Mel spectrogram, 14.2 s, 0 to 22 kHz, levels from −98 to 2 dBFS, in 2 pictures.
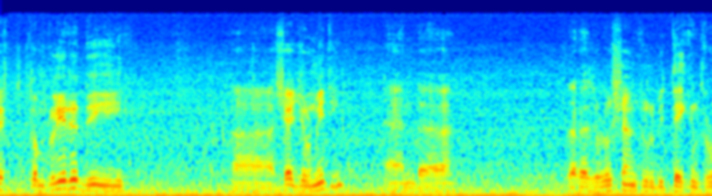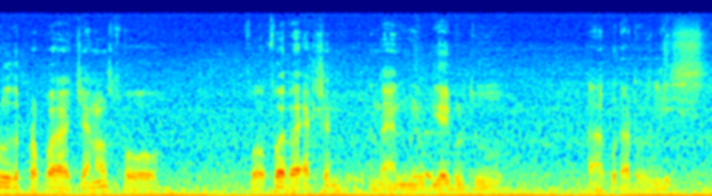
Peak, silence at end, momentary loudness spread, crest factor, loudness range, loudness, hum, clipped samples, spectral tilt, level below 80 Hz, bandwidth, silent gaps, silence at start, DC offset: -6 dBFS; 0 s; 15 LU; 20 dB; 4 LU; -25 LUFS; none; under 0.1%; -5.5 dB/octave; -40 dBFS; 17 kHz; none; 0 s; 4%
